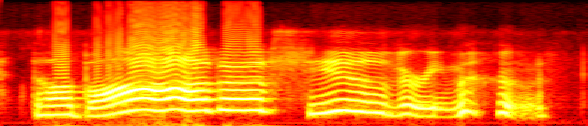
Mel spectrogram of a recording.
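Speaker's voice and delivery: eerie put-on spooky voice, slow and high. Retelling what a woman said about last night's encounter, in a spooky voice. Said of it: "she adds the appropriate spooky voice".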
